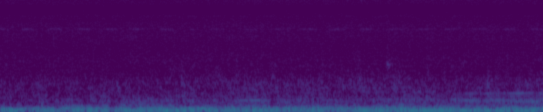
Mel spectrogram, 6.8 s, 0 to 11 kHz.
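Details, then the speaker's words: 52-inch Hunter Original ceiling fan on low speed: starts quickly, very quiet steady low motor hum, no ticking or rubbing; runs normally, though a bent blade wobbles at higher speed. "starting off with low this fan does start up pretty quickly has a little bit of a hum to it it's very quiet though you can barely hear it"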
